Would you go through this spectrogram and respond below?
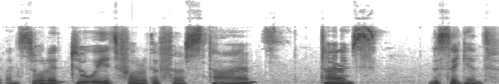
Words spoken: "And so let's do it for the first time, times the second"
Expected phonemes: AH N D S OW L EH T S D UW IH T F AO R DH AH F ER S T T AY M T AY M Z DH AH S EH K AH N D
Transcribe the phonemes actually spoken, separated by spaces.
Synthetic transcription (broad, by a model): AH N S OW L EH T D UW IH T F AO R DH AH F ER S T T AY M T AY M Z DH AH S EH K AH N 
